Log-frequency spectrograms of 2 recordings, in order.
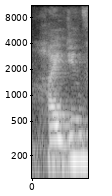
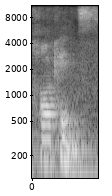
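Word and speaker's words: Huygens: हकस Dutch scientist ठीक आप उसको आप ऐसे प्रोनाउंस करते हो ना हाइजन प्रिंसिपल या हाइनस प्रिंसिपल असल में उसका प्रोनंसिएशन जो है ना बहुत अजब अजब तरीका क्योंकि वो डच नेम है हकस प्रिंसिपल इट्स हकस ठीक है तो बच्चों हाइजीन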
